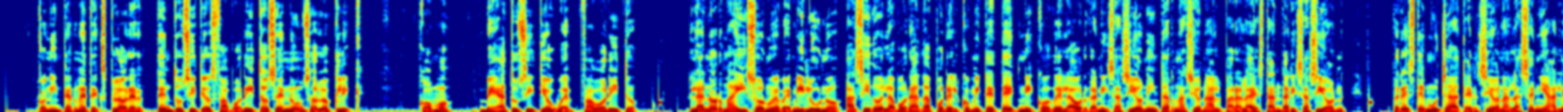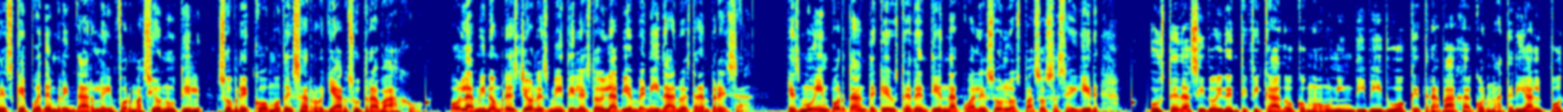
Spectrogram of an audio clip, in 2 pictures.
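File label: Spanish Male Narration, Rich, Conversational, Deep; Narration, Spanish (Latin and Castillian)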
